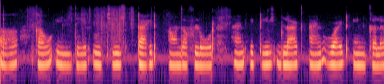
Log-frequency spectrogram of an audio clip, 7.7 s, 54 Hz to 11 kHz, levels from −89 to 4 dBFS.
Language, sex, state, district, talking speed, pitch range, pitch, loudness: English, female, Haryana, Rohtak, 140 wpm, 190-205 Hz, 195 Hz, -19 LUFS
